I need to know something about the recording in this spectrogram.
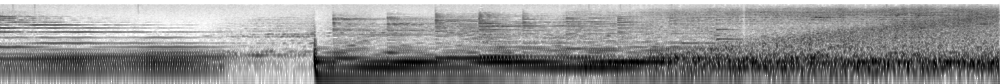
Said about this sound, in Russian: Внимание, приготовиться на взлет.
